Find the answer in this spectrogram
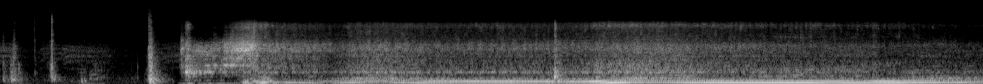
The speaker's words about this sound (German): Das heißt Abhauschach und es geht so, der Reporter setzt sich in sein Auto und haut so schnell wie möglich ab.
